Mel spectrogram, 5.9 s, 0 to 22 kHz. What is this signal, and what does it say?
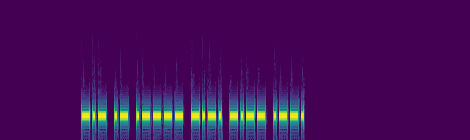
Morse code, heard as a keyed tone, about 36 wpm, 700 Hz. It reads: KA1CYP
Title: USA Call Signs - 6 Characters - 35wpm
